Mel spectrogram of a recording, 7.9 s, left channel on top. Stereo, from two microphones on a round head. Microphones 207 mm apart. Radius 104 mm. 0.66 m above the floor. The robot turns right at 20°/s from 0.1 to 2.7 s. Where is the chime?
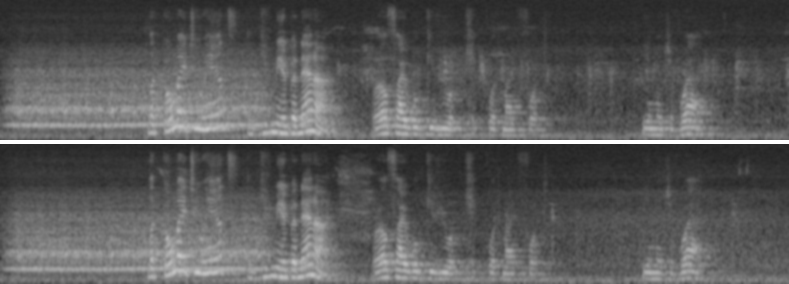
No chime in this recording.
